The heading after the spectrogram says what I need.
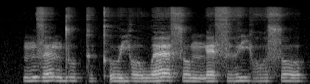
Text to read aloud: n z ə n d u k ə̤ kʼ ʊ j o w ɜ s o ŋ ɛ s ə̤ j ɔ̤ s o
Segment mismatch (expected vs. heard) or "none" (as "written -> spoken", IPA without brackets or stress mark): ʊ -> u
